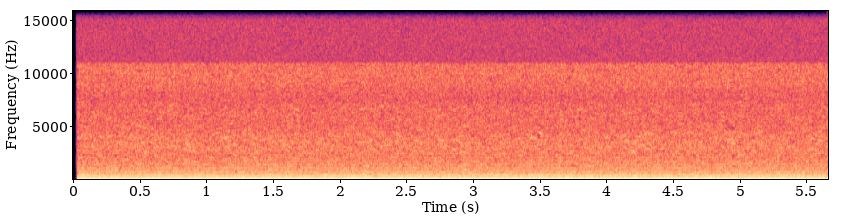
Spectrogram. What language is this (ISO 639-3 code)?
dav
